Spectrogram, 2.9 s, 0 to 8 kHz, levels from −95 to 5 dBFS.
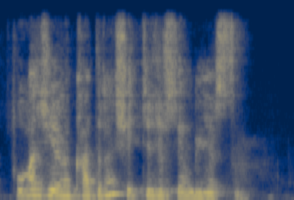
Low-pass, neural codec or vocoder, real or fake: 7.2 kHz; codec, 44.1 kHz, 2.6 kbps, DAC; fake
